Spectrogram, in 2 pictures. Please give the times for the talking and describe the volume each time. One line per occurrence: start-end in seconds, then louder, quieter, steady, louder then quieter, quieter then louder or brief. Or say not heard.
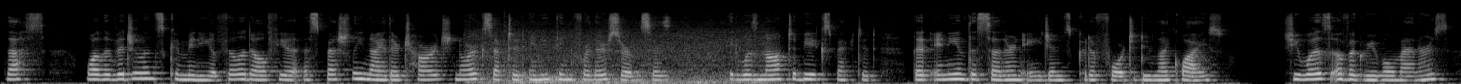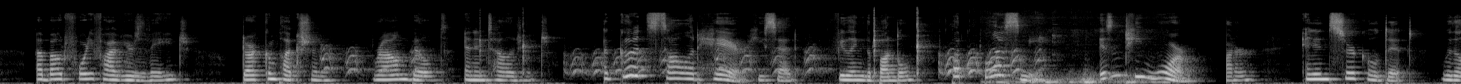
0.1-29.1 steady.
